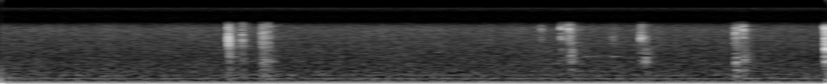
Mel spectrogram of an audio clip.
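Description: Scattered keystrokes on a computer keyboard: a quick run of three clicks about a second in, then a few single clicks near the end, over a steady low hum.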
